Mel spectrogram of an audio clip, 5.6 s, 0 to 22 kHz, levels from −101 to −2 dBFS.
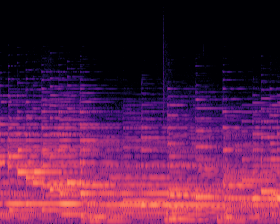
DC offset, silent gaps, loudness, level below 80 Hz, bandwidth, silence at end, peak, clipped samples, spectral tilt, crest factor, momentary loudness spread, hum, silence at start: under 0.1%; none; -30 LUFS; -50 dBFS; 5.4 kHz; 0 s; -16 dBFS; under 0.1%; -9.5 dB/octave; 12 dB; 6 LU; none; 0 s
